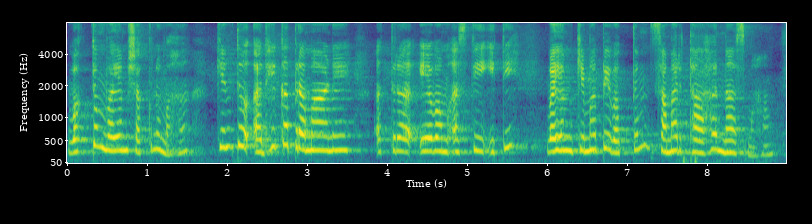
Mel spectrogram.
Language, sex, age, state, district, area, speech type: Sanskrit, female, 18-30, Karnataka, Dakshina Kannada, rural, spontaneous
